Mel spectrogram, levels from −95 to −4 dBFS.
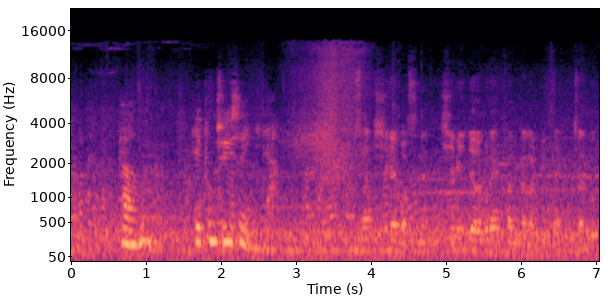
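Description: No technical faults can be heard in this recording of sounds.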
